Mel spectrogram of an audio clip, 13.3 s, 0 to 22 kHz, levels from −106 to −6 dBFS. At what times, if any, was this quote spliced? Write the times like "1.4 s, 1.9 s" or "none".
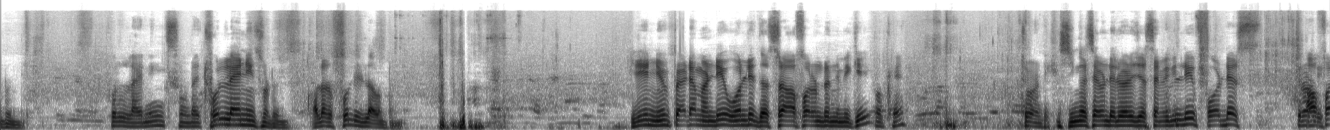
11.7 s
